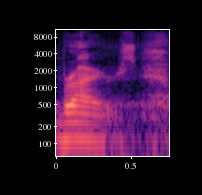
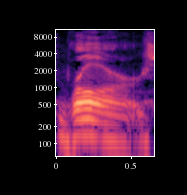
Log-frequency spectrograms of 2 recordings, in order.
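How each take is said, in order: First: Briars is said with a standard pronunciation. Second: Briars is said with an Eastern Kentucky pronunciation. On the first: "not briars" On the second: "Where I come from is briars"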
